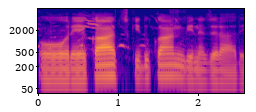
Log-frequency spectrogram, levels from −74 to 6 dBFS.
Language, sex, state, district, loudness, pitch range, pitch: Hindi, male, Rajasthan, Bikaner, -21 LUFS, 90-110 Hz, 90 Hz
